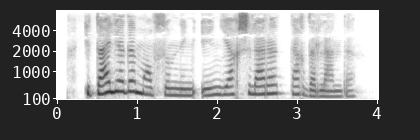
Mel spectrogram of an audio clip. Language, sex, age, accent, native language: Uzbek, female, 18-24, Farg'ona, Uzbek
